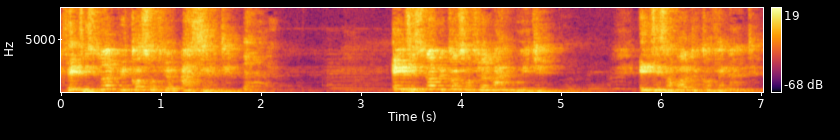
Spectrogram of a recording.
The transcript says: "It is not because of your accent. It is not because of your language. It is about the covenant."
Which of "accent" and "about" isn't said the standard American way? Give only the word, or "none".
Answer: accent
